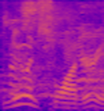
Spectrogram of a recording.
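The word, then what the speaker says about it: Neuenswander: swander so 6-1 senior new and swander is n-e-u-e-n -s-w-a-n-d-e-r it's like it's just like it's spelled sounds just like it's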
